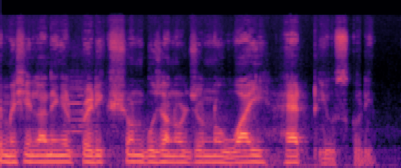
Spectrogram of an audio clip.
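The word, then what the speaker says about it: ŷ: আর normally আমরা হচ্ছে mathematically হচ্ছে মেশিন লার্নিংয়ের প্রেডিকশন বোঝানোর জন্য ওয়াই হ্যাট ইউজ করি। সো এটাকে আমরা প্রোনাউন্স করি হচ্ছে ওয়াই হ্যাট।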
